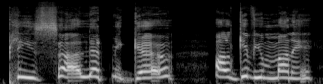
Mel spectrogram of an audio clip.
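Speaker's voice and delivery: high, frightened plea for release; pleading cry. A narrator's reading. Terrified companion begging the kidnapper, high-pitched plea. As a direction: beg the captor in a panicked high voice. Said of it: "the gent's companion cried out".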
